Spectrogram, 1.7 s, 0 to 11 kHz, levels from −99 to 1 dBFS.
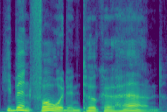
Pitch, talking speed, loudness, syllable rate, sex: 140 Hz, 250 wpm, -18 LUFS, 5.1 syllables/s, male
